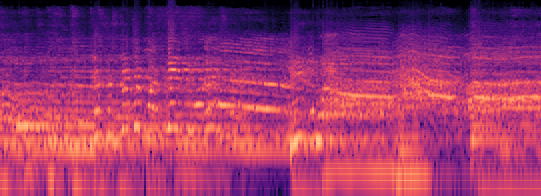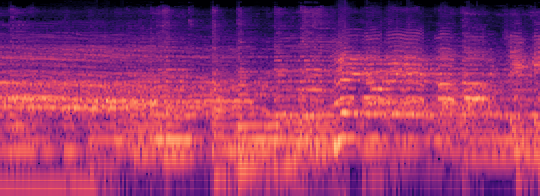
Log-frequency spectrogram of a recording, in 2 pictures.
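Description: Live sierreño-style band music: tuba bass notes under a twelve-string acoustic guitar and sung or shouted voices, with crowd noise.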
